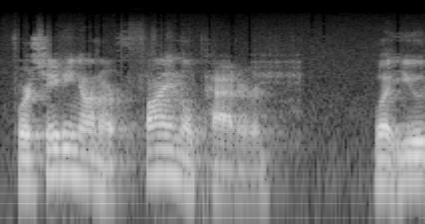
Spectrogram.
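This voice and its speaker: Audible room echo hangs around this voice. A man speaks with lively intonation. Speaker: art instructor. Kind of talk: tutorial. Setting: art gallery. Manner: stuttering; halting.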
